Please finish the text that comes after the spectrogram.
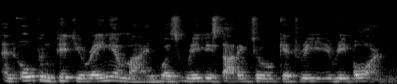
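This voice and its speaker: A filmmaker from Greenland answers interview questions in a fairly high voice. He talks casually, often stops to restart, and fills his pauses with ums. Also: fairly even intonation, warm tone. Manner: hesitant, many fillers and restarts. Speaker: filmmaker and film teacher, guest.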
